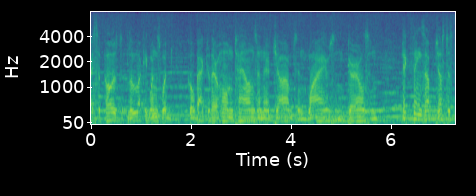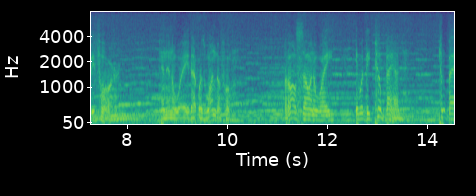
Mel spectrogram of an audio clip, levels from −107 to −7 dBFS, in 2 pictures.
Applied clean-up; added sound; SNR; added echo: none; none; none; none.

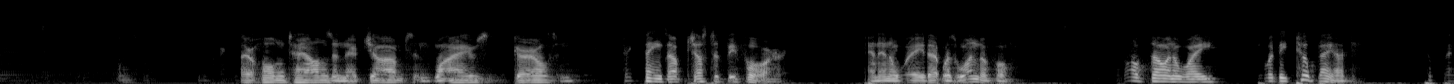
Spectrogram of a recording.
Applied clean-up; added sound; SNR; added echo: neural mask model DeepFilterNet 3.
